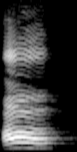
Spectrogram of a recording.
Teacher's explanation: तो जहां पर मुख पूरा खुल जाता है वह हो जाता है विवृत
